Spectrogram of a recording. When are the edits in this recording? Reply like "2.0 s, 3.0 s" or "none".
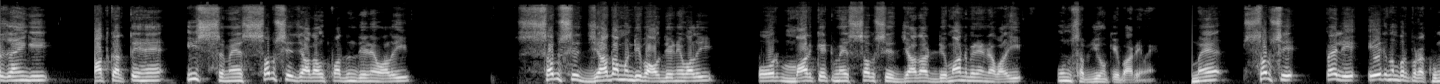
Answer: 0.9 s, 11.9 s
